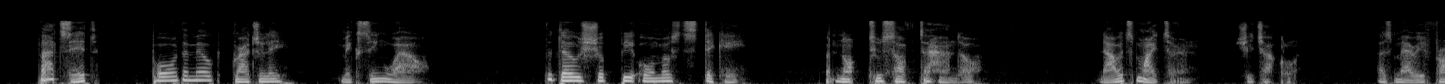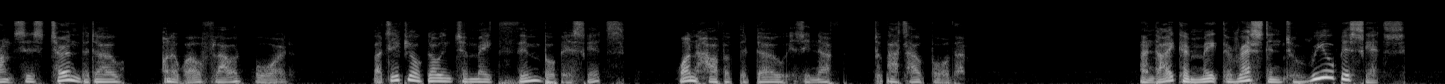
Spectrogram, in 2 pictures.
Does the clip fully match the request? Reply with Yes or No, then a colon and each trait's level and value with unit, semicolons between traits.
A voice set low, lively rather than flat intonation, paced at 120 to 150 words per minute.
Yes: low, 125 Hz; wide, 6.2 semitones; average, 140 wpm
